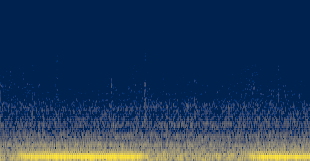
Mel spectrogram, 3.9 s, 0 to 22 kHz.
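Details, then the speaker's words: 2002 Honda CR-V driving with a deep droning growl from a badly worn rear wheel bearing, louder when turning right loads the bearing and quieter when turning left unloads it. "you see how when I turn right it goes away I mean it loads it up and puts weight on it so it makes it louder and I turn left and it goes away"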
